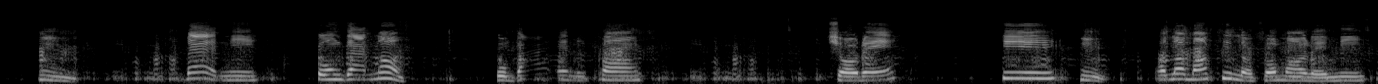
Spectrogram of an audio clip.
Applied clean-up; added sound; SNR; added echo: neural mask model RNNoise.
